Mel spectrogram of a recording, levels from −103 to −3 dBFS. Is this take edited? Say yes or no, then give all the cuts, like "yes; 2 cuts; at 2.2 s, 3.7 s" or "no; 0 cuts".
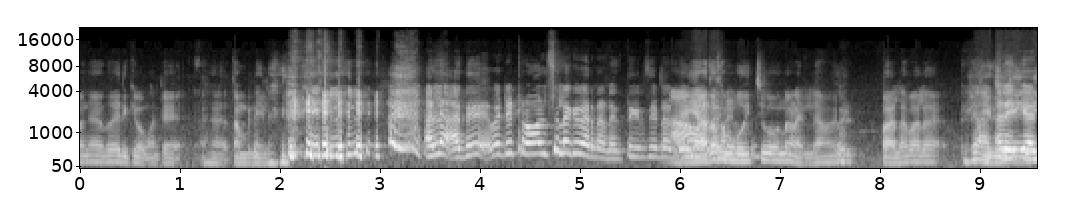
no; 0 cuts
